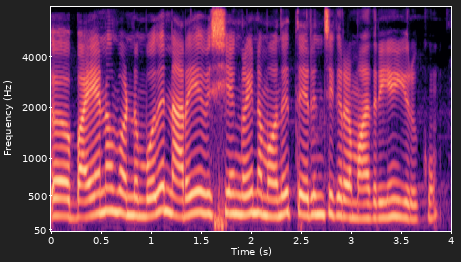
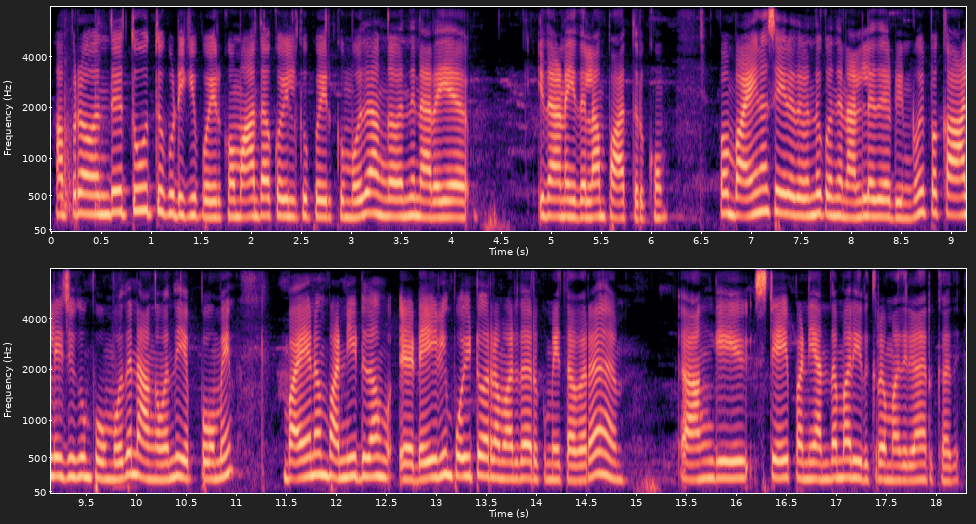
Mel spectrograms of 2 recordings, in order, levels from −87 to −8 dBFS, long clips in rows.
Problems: none marked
